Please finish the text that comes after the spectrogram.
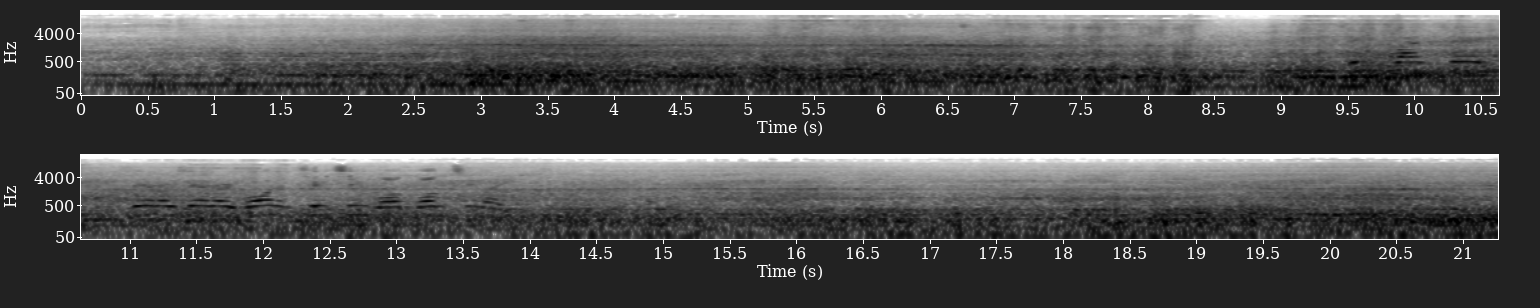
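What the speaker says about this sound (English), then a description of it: "here's the passing service to Manchester Piccadilly from Reading" CrossCountry passenger train bound for Manchester Piccadilly from Reading passes through Stone station, a steady loud rumble lasting throughout with brief higher wheel tones midway, and people talk over it.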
